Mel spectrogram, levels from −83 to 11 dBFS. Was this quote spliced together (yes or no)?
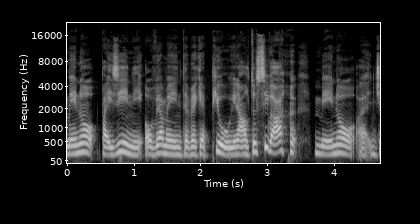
no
